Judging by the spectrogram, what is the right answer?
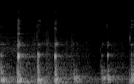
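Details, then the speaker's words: Removed AC compressor with its clutch already gone and connector cut off, turned by hand: gritty clicks and catches from rough, worn bearings, and the compressor is seized and finished. "that seized up it was done you can hear the bearings in it it's done"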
